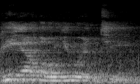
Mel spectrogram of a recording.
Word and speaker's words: Blount: And in the north, B-L-O-U-N-T, the O is not silent, it's actually pronounced. As in mount or count, it becomes Blount.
